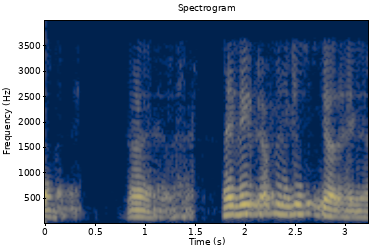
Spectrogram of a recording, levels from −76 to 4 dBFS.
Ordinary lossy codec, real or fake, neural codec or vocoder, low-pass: none; fake; codec, 16 kHz, 4.8 kbps, FACodec; 3.6 kHz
